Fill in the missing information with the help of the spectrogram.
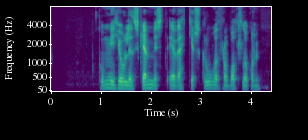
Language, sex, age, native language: Icelandic, male, 20-29, Icelandic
